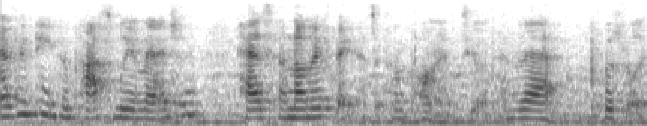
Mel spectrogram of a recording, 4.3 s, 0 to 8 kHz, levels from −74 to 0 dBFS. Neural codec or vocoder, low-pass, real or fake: codec, 16 kHz, 8 kbps, FreqCodec, larger model; 7.2 kHz; fake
